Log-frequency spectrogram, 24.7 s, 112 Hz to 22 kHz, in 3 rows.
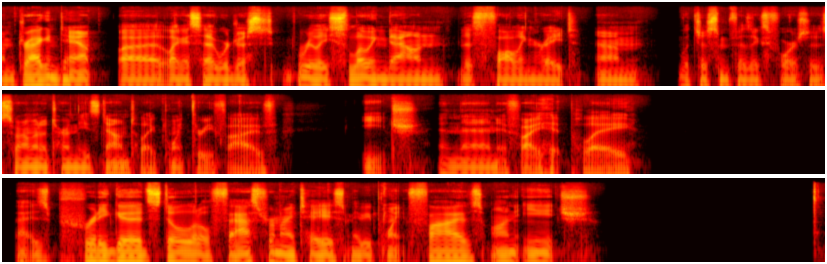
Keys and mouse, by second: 5.2-11.6 drag, 13.2 click, 17.5 click, 18.5-20.2 drag, 21.5 click, 21.9 click.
